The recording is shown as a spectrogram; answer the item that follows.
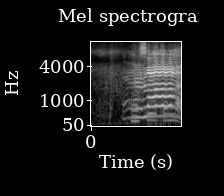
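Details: Domestic goat being shown before sale in Indonesia gives a drawn-out, wavering bleat that rises in strength and stays rich in overtones for most of a second, after a brief spoken greeting and some faint background noise.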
